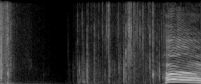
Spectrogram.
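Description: The tail of an intro sound-effect hit fades at the start, then a short silence and about a second of faint crackling. Near the end a man's voice comes in loudly with a greeting.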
